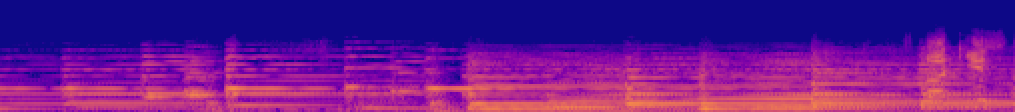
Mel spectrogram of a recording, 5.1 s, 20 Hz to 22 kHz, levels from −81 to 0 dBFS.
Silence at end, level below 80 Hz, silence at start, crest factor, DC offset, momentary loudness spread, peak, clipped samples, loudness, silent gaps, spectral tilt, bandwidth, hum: 0 s; -54 dBFS; 0 s; 14 dB; under 0.1%; 9 LU; -14 dBFS; under 0.1%; -30 LUFS; none; -7.5 dB/octave; 7.4 kHz; none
